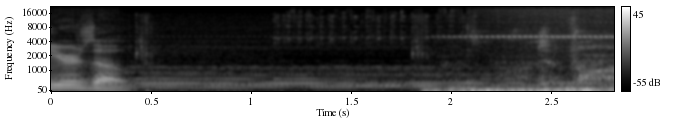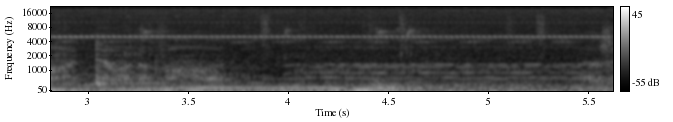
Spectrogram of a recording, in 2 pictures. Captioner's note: whispering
